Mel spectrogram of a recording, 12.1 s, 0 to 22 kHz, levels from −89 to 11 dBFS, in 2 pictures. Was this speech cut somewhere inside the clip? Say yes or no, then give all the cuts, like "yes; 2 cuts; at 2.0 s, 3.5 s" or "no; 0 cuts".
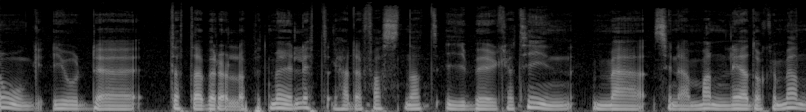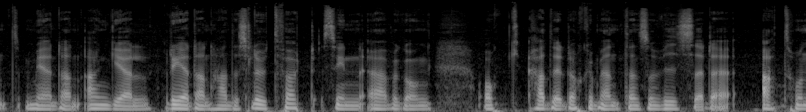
yes; 3 cuts; at 1.3 s, 2.5 s, 7.2 s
